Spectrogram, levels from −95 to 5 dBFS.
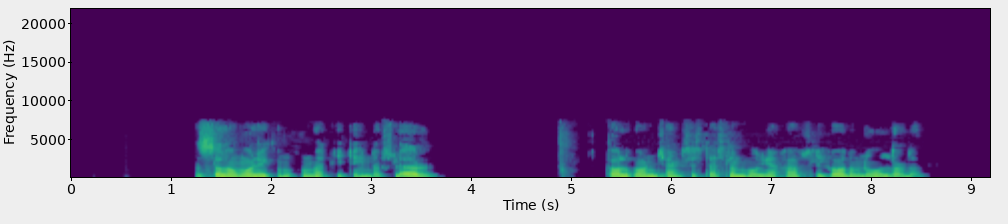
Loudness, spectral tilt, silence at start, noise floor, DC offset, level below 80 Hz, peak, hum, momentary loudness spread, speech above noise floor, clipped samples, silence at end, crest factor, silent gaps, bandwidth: -22 LUFS; -7 dB/octave; 1.25 s; under -90 dBFS; under 0.1%; -68 dBFS; -2 dBFS; none; 10 LU; over 69 dB; under 0.1%; 0.7 s; 20 dB; 3.76-4.85 s, 5.09-5.16 s, 5.23-5.34 s; 7.4 kHz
